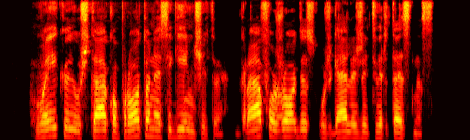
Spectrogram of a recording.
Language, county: Lithuanian, Klaipėda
